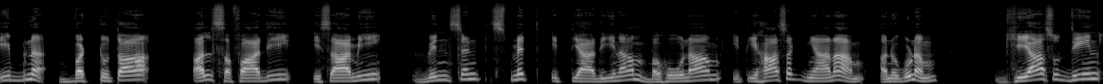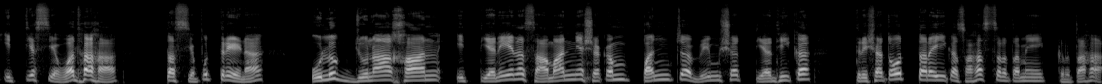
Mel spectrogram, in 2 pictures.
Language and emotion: Sanskrit, neutral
